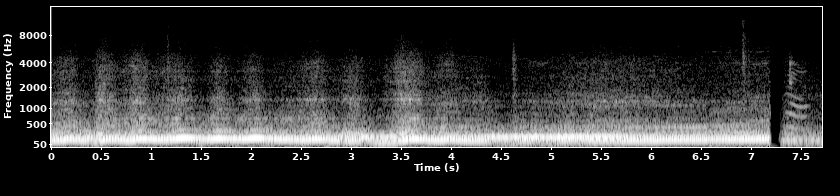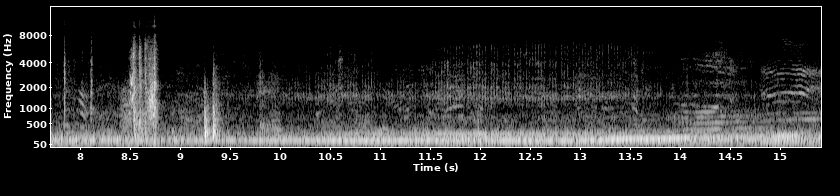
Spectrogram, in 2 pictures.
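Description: A drift Corvette's engine revs hard while the car slides, with a loud rising and falling roar that cuts off abruptly midway and then resumes at a lower, steadier drone with brief sharp noises.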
